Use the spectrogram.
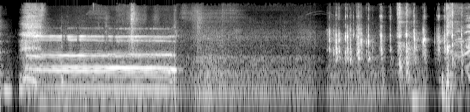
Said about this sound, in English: Furiously typing.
